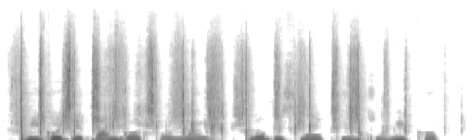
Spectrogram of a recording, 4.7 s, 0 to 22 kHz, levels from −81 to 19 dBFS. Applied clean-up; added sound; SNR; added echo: classical method Wiener filter.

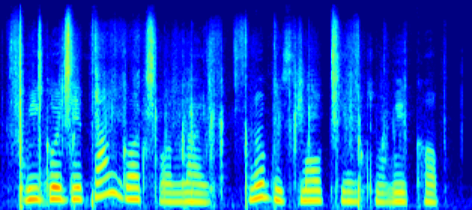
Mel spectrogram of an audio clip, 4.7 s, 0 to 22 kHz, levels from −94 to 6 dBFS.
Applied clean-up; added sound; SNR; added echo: neural mask model RNNoise.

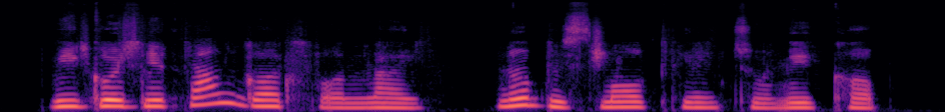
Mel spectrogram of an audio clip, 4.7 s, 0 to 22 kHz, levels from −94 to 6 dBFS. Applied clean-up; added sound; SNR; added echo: neural mask model DeepFilterNet 3.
